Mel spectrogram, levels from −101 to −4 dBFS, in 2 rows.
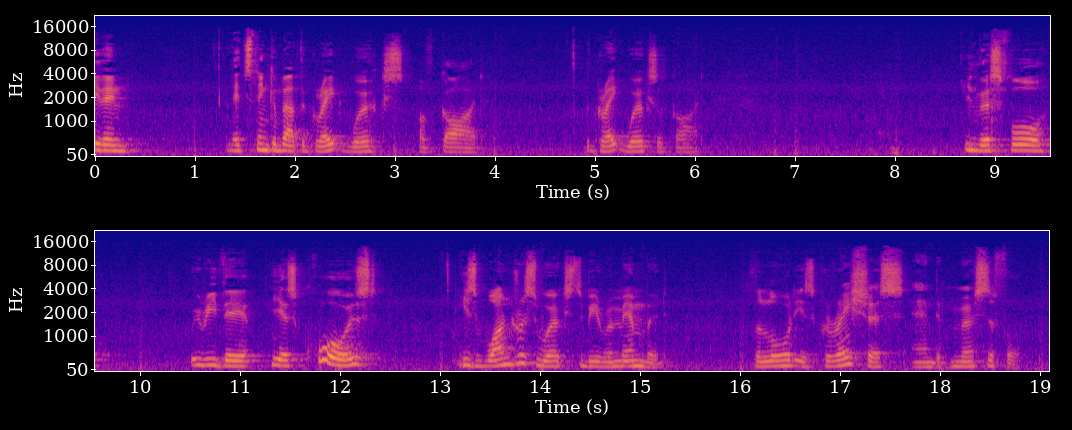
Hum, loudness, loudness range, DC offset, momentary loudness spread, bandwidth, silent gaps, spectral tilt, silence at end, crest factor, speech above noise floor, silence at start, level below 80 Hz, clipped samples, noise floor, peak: none; -39 LUFS; 11 LU; under 0.1%; 19 LU; 16 kHz; none; -4 dB/octave; 0.3 s; 20 dB; 27 dB; 0 s; -68 dBFS; under 0.1%; -66 dBFS; -20 dBFS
